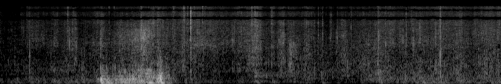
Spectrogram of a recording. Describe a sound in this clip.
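Footsteps crunch and rustle through dry leaves.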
